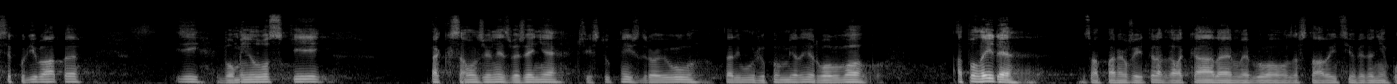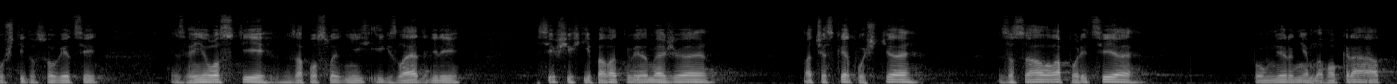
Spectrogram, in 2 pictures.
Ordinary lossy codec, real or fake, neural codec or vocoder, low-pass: MP3, 96 kbps; fake; codec, 24 kHz, 0.9 kbps, WavTokenizer, medium speech release version 2; 10.8 kHz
